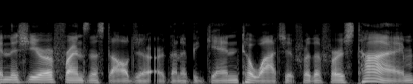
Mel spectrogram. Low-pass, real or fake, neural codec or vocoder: 7.2 kHz; real; none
